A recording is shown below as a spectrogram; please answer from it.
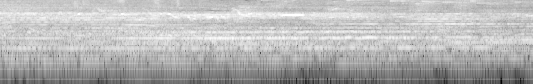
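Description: Film soundtrack music of long held notes, with a choir-like quality, playing over a theatre's speakers.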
